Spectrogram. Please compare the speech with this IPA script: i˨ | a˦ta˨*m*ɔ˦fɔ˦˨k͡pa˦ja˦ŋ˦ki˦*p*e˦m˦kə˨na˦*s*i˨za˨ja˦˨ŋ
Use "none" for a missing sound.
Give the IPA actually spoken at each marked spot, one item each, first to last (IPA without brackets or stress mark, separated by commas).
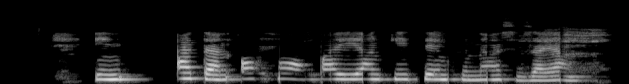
n, t, s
